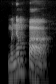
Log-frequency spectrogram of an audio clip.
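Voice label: "menempa", Malay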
